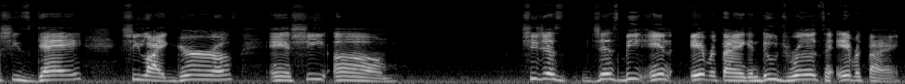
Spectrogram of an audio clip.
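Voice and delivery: ordinary talk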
